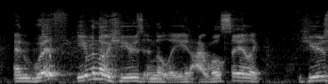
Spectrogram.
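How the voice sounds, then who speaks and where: There is music in the background. Over it, a man talks fairly quickly. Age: 30s. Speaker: esports commentator. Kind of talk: live commentary. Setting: live stream.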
